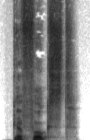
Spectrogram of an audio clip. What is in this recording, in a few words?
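"gefuchst", German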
